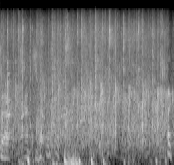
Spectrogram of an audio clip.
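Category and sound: crowd, audience applause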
